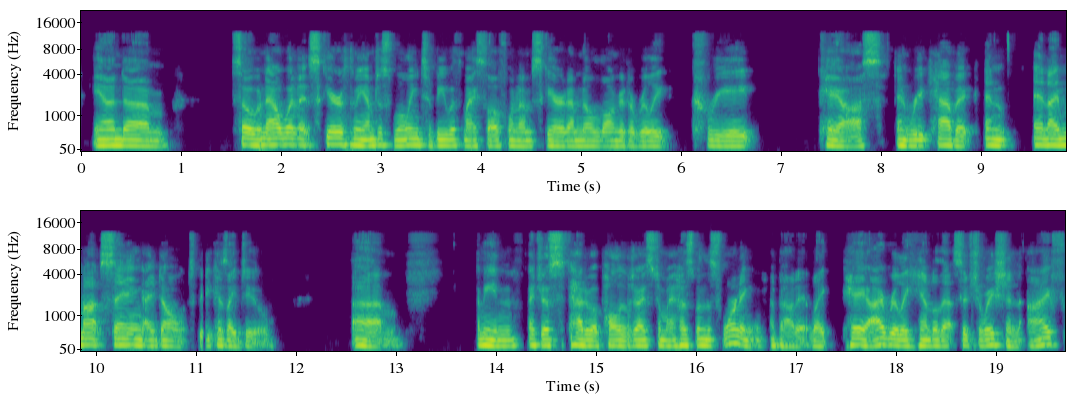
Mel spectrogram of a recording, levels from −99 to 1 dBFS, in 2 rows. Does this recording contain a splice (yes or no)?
no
